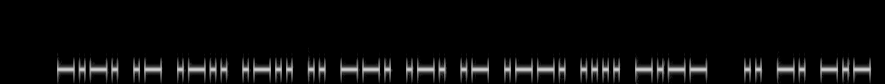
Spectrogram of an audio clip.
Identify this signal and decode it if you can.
Morse code, heard as a keyed tone, about 22 wpm, 690 Hz. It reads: CALLIGRAPHY INK
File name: Difficult Words with Hints - 22wpm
